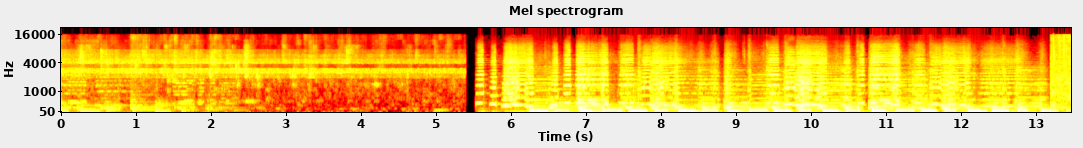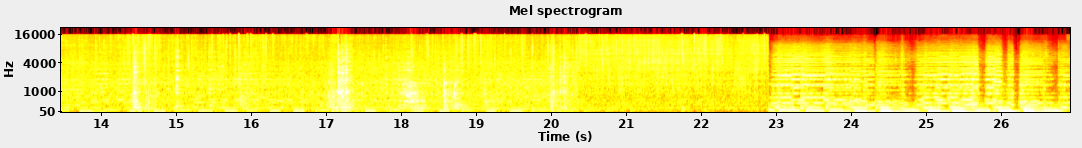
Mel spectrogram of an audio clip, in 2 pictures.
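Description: Corn tortillas sizzling and crackling as they fry in a hot pan, a steady hiss through the middle of the stretch. Before and after it, background music with a beat and accordion.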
